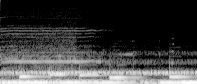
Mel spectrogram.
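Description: Electronic background music: a deep, steady bass and a held tone under short synth notes that change pitch about twice a second.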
